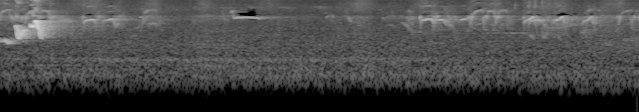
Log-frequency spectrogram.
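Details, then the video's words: Early-summer Japanese bush warbler in Hiroshima gives one brief rising, explosive phrase at the start. Afterwards only scattered high chirps from other birds remain. "Japanese Bush Warbler early summer in Hiroshima"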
